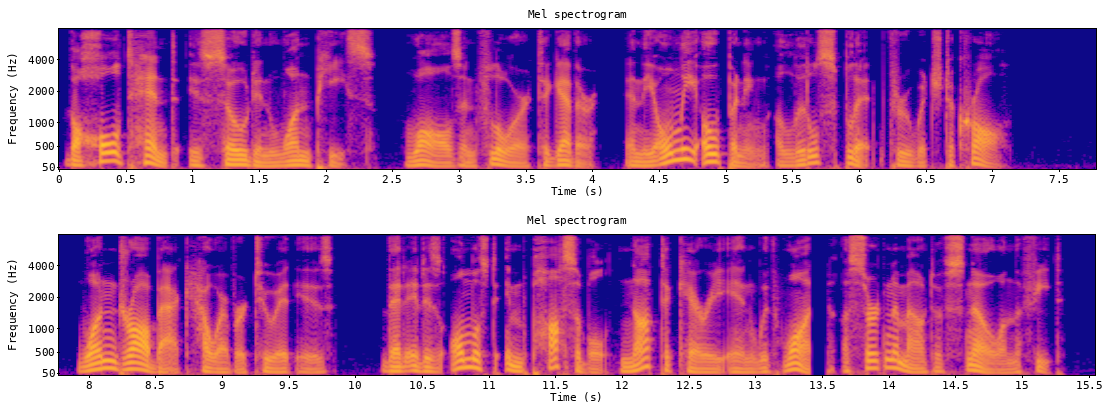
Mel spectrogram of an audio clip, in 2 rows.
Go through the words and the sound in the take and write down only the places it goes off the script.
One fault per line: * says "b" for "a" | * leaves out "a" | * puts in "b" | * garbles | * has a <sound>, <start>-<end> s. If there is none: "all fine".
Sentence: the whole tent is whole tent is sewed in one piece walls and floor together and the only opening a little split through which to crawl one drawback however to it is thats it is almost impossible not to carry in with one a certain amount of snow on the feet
* leaves out "whole tent is"
* says "that" for "thats"
* has a dropout, 13.4-13.5 s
